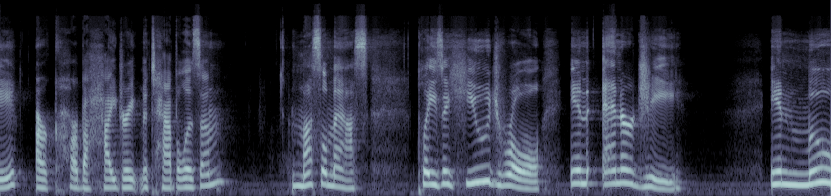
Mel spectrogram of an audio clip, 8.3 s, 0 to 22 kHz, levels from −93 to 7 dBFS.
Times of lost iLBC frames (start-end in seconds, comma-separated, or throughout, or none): none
